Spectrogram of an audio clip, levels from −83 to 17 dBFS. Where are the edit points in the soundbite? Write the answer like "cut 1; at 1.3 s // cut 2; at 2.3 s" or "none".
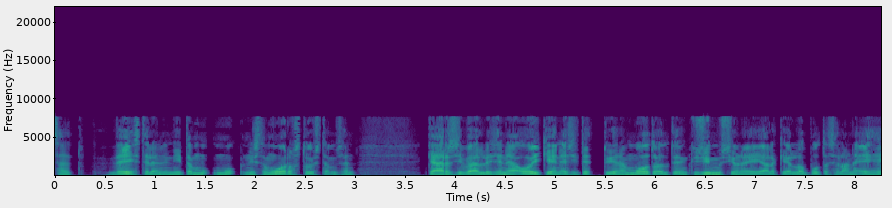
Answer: none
